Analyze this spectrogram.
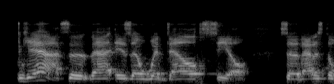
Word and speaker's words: Weddell: So you guys should definitely find a video of a Weddell seal. It's Weddell.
